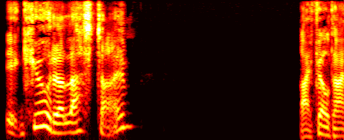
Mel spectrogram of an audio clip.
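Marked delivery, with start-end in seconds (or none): 0.1-1.3 high, slow plea; imploring, drawn-out high voice; pleading. A narrator's reading. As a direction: press the request plaintively. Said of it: "he pleaded".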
